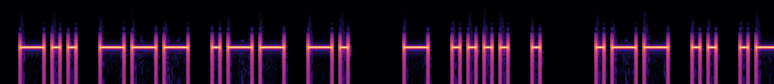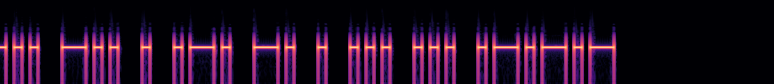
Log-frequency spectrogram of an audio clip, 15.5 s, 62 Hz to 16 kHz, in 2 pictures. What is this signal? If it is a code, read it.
Morse code, heard as a keyed tone, about 15 wpm, 700 Hz. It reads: DOWN THE WILDERNESS.
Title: A Sound Of Thunder 15wpm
